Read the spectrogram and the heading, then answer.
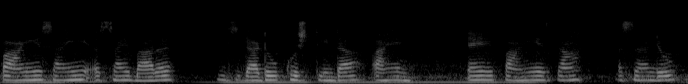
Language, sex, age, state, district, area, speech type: Sindhi, female, 30-45, Madhya Pradesh, Katni, urban, spontaneous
